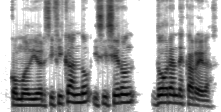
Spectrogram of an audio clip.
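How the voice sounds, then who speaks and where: A man with an Argentine accent at a fairly slow pace, ordinary pitch variation, and a dry, close sound with no echo. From Argentina, Mendoza. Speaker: graphic designer. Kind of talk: interview. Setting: video call. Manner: halting.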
